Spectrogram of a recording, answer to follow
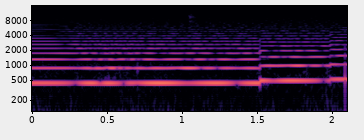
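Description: Sylenth1 software synth playing a single-sawtooth mono lead through a bandpass filter: one note held steadily, then a step up to a slightly higher note about one and a half seconds in.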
